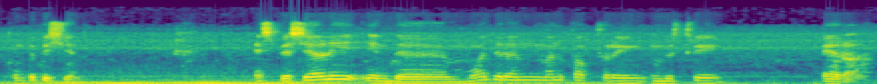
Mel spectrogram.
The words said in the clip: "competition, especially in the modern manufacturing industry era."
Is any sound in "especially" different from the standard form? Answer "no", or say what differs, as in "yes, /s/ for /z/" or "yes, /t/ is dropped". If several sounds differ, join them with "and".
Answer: yes, /s/ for /ʃ/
